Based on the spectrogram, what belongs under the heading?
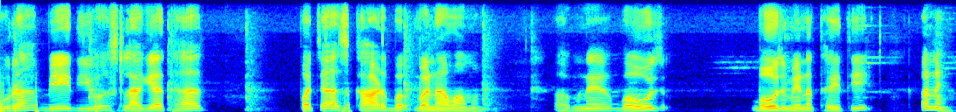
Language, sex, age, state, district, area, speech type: Gujarati, male, 18-30, Gujarat, Anand, rural, spontaneous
